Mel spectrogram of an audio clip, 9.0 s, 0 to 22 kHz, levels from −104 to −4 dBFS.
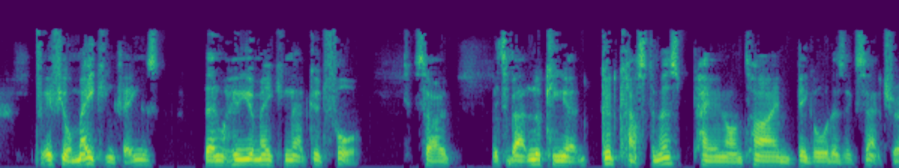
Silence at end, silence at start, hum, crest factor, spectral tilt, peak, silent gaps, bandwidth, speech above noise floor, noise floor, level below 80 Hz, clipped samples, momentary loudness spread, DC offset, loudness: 0 s; 0.35 s; none; 16 dB; -5 dB/octave; -8 dBFS; 1.73-1.77 s, 1.95-2.03 s; 10.5 kHz; 32 dB; -55 dBFS; -68 dBFS; under 0.1%; 10 LU; under 0.1%; -24 LUFS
